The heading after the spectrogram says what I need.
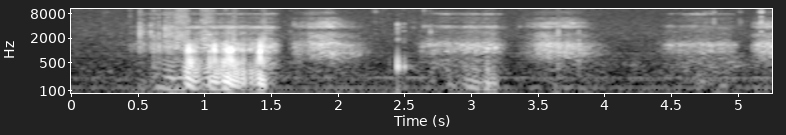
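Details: An infant's rattly, snorting snore, followed by softer noisy breaths in a steady rhythm; infant snoring.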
